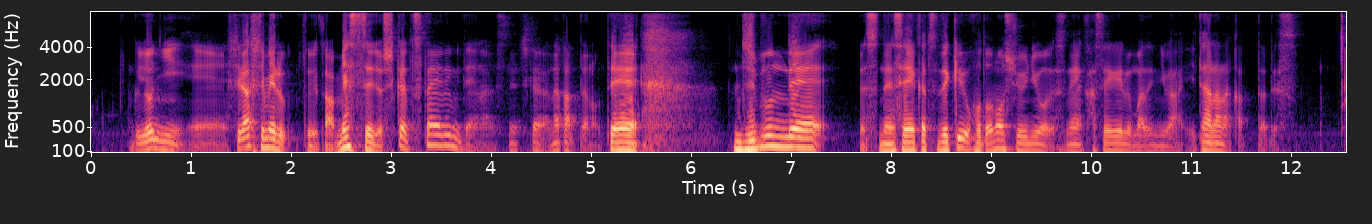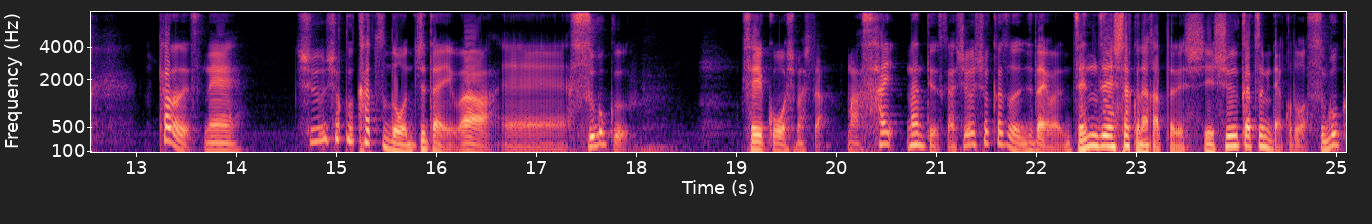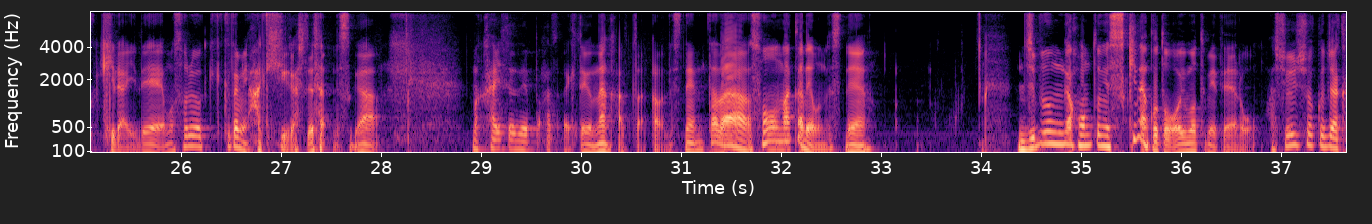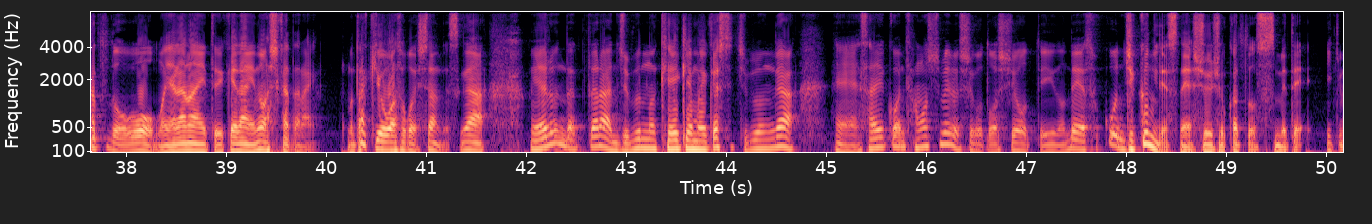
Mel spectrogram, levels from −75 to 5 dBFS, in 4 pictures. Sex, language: male, Japanese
